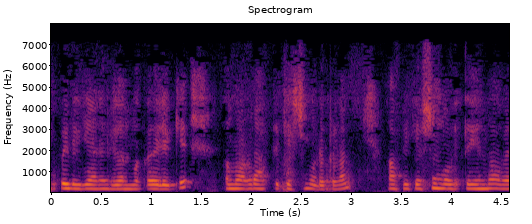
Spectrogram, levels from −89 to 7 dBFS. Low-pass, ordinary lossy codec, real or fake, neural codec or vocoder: 7.2 kHz; MP3, 32 kbps; fake; codec, 16 kHz, 2 kbps, FreqCodec, smaller model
